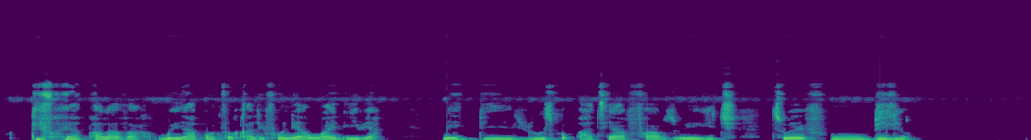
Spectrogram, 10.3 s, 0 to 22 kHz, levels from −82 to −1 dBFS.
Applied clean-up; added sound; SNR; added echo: none; none; none; none.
